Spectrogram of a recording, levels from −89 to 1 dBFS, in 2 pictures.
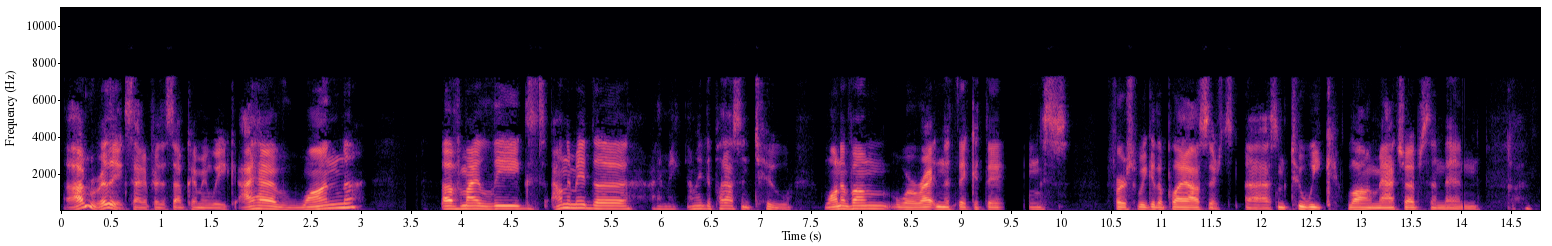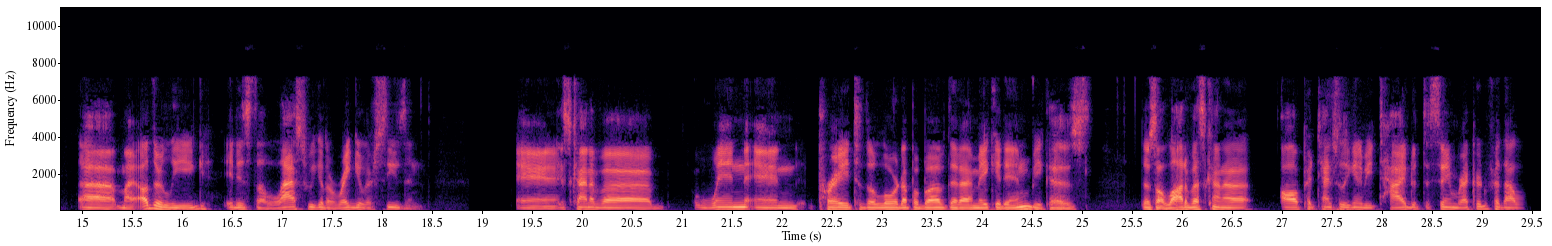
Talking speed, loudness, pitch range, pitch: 205 wpm, -23 LUFS, 100-120 Hz, 110 Hz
